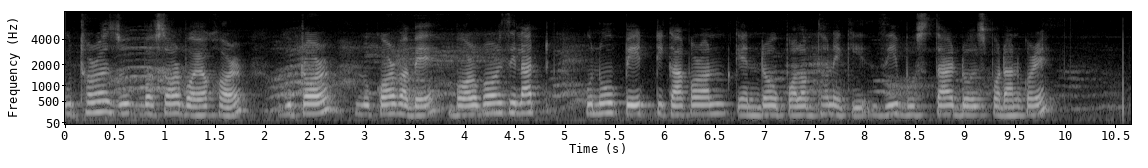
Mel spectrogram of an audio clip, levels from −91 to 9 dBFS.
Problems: low volume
